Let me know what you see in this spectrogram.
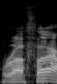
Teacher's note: را موٹا، فا بھی پتلا، عین بھی پتلا، رفع، اور آئین کو نرمی سے ادا کرنا پڑے گا۔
